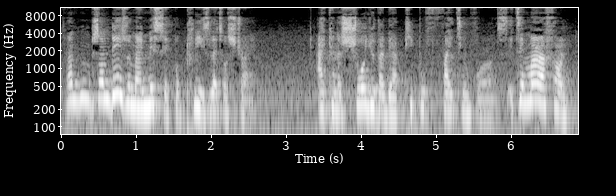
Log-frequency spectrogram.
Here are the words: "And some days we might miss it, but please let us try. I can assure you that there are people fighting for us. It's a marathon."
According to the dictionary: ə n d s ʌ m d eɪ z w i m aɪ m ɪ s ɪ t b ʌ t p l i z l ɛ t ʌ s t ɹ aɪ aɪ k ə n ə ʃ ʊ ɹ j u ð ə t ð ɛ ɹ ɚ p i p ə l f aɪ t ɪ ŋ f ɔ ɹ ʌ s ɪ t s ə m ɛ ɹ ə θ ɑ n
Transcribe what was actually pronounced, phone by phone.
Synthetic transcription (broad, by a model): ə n s ʌ m d eɪ z w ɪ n aɪ m ɪ s ɪ t b ʌ t p l i z l ɛ t ʌ s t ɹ aɪ aɪ k ə n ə ʃ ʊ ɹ j u ð ə t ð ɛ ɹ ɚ p i p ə l f aɪ t ɪ ŋ f ɔ ɹ ʌ s ɪ t s ə m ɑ ɹ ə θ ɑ n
